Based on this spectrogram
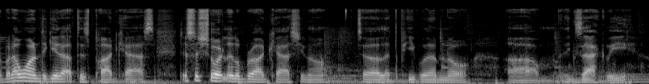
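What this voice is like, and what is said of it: Congested, nasal voice. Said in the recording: “I'm feeling a little under the weather right now, just getting over that little flu ... my voice is not always like this. It sounds real nasally”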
